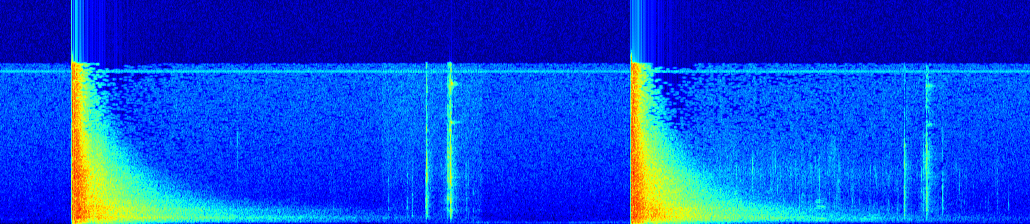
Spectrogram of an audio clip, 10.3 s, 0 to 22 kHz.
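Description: Two shots from a Mosin-Nagant rifle chambered in 7.62×54R, about five and a half seconds apart. Each is a sharp crack with a long echoing tail that dies away over two to three seconds. A pair of faint clicks comes a few seconds after each shot.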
